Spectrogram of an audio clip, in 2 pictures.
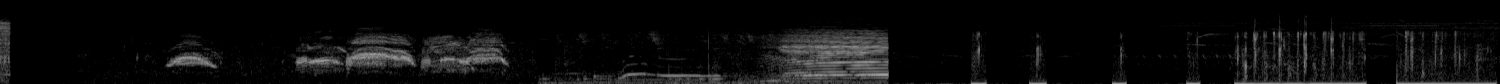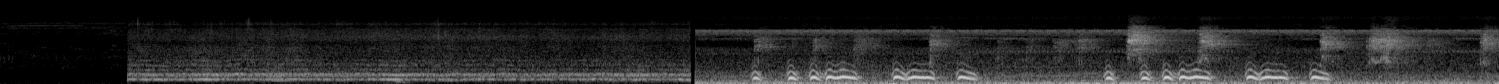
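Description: Eagle-owl hooting: groups of repeated low hoots, the loudest sound, in the last third. Earlier come separate short sounds: high wavering calls, then a run of clicks.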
